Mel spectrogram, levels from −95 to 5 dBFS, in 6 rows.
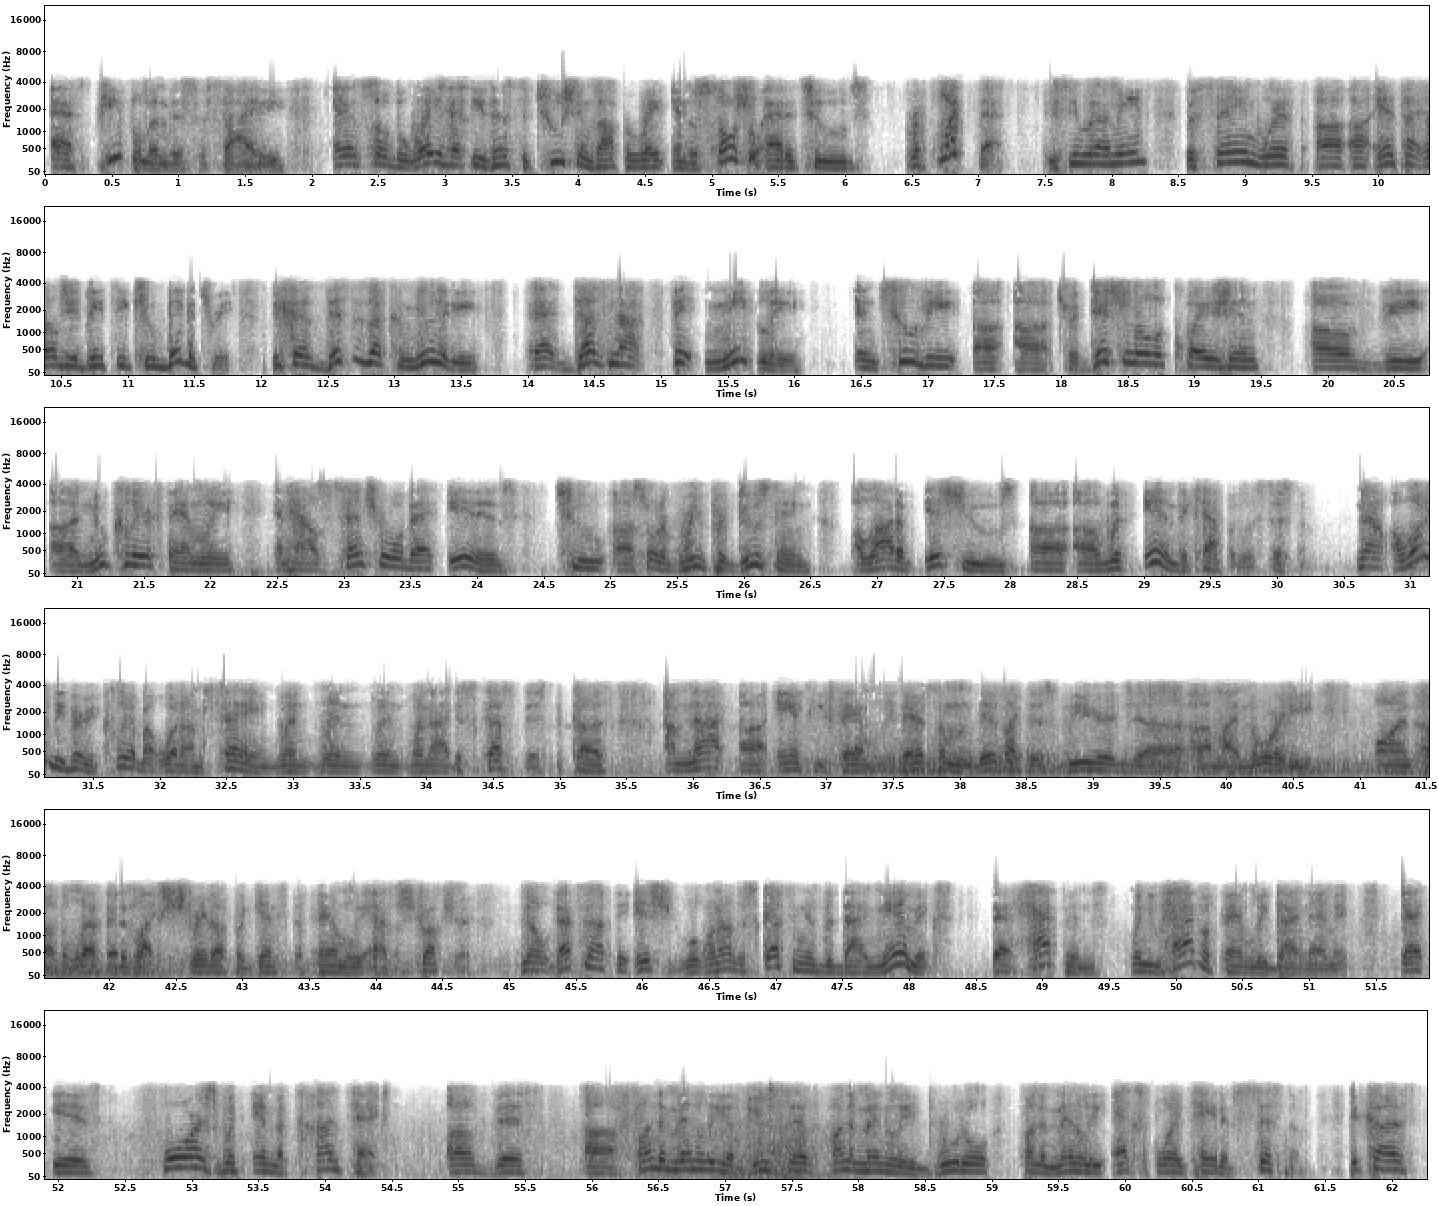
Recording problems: garbled, watery; badly; nothing above 7 kHz
traffic noise; noticeable; throughout; 15 dB below the speech

